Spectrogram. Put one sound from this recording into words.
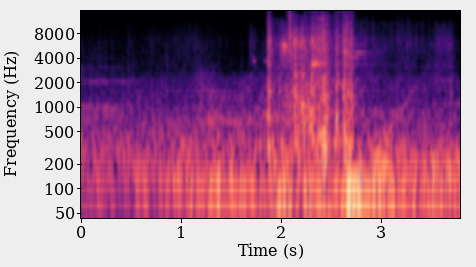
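A weapon fires with a loud blast.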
